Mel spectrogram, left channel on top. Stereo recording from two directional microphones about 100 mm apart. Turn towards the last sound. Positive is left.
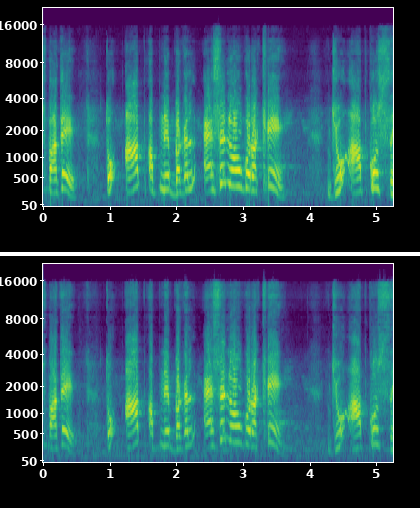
turn(degrees=-30)  # may be behind; listen again after turning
